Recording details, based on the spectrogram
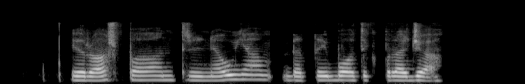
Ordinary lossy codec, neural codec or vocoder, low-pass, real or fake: MP3, 48 kbps; none; 7.2 kHz; real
